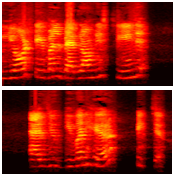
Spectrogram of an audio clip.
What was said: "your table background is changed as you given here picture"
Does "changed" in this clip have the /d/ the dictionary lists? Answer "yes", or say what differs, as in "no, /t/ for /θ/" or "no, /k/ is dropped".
no, /d/ is dropped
